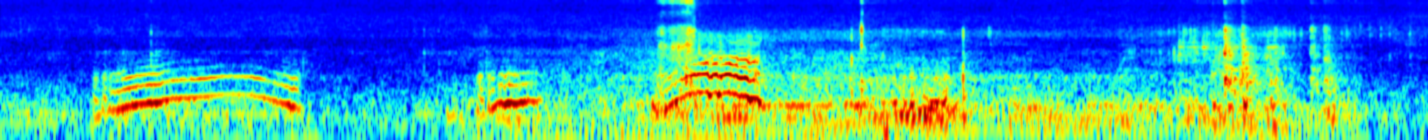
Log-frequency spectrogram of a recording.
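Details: Hungry kitten calling while a pair of cats eat together nearby; arched harmonic meows, a long one early, a short chirp, then a loud wavering meow, with clicks and low household hum.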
